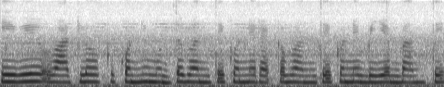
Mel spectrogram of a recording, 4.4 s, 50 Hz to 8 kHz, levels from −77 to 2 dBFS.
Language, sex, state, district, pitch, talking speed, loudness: Telugu, female, Andhra Pradesh, Krishna, 230 Hz, 160 wpm, -15 LUFS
